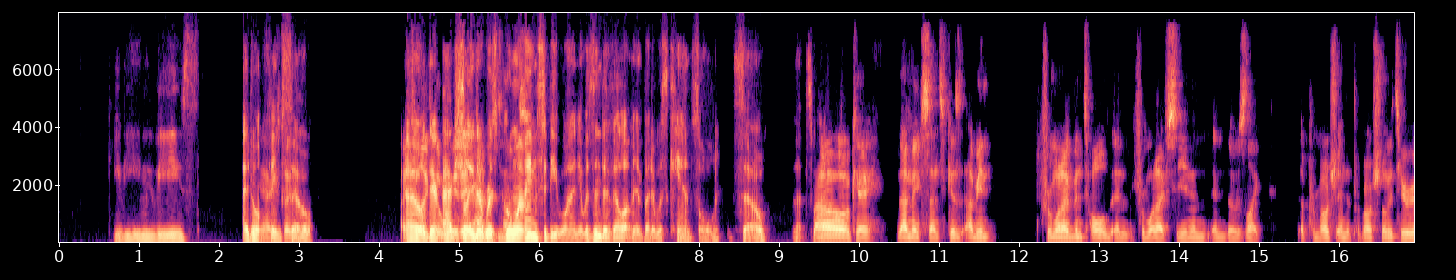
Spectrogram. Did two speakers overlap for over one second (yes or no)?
yes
